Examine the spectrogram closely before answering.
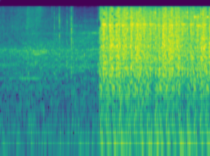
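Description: A pistol fires loudly.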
